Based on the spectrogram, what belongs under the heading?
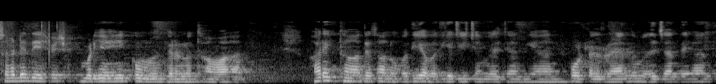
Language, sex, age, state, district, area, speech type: Punjabi, male, 18-30, Punjab, Gurdaspur, urban, spontaneous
